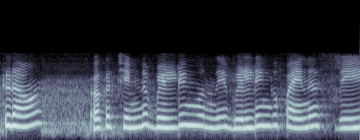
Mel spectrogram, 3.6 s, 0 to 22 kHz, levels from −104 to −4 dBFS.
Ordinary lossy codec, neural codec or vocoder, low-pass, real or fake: none; codec, 16 kHz, 16 kbps, FunCodec, trained on Chinese and English, 50 frames a second; 5.4 kHz; fake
